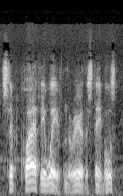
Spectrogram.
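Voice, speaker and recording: A man's voice: mid-range voice, expressive, brisk, darkish tone, breathy edge. A man performing as the formal storyteller of an old-time radio western, in scripted dramatic narration. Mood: dramatic, measured. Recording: muffled vintage radio recording, music behind.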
